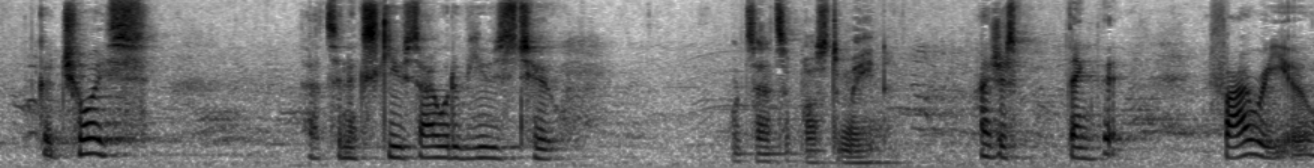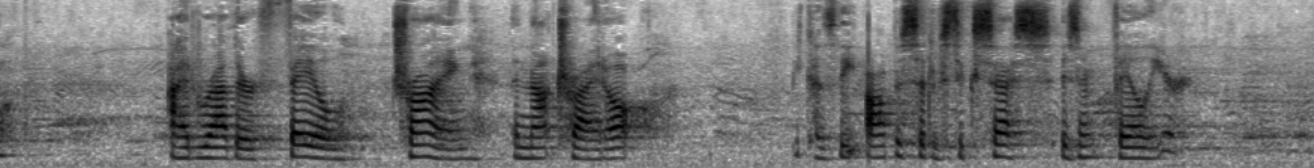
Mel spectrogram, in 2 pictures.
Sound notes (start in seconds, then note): none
